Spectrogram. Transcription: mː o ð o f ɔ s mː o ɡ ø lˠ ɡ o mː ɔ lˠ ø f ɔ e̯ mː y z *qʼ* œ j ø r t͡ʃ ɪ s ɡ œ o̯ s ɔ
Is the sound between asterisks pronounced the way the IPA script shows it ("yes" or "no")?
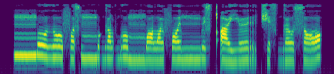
yes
